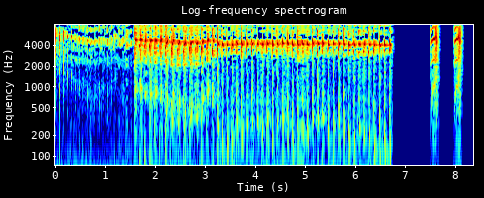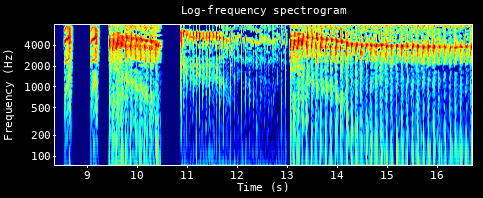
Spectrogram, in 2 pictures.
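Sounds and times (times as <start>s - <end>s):
lovebird buzzy chatter: 0.0s - 6.7s, 9.1s - 16.6s.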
